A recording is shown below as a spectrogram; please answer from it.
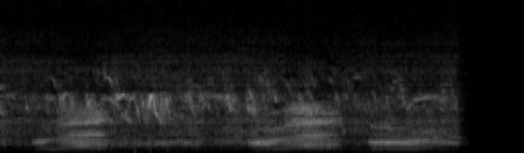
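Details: Antelope making three rough, nasal, moaning calls with a slight rise in pitch, each roughly a second long, before the sound stops abruptly.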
